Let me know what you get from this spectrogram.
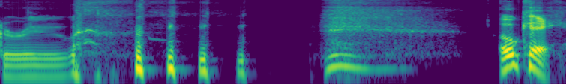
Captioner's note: chuckles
